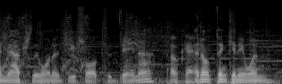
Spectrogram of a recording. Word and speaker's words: Dana: of the game and it's lacrimosa of Dana not Donna here's the thing so here's the thing technically the thing technically if you want to say at the Japanese it'd be Donna okay being you know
